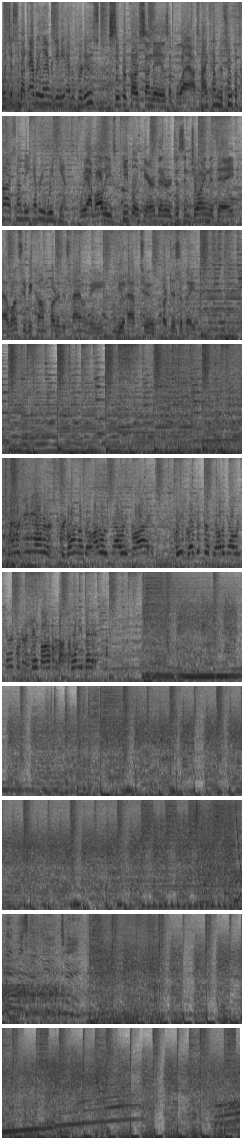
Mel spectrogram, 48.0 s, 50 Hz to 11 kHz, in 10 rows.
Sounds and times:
Speech: 0.0s - 13.5s, 19.3s - 26.0s, 37.6s - 40.0s
Music: 0.0s - 47.9s.

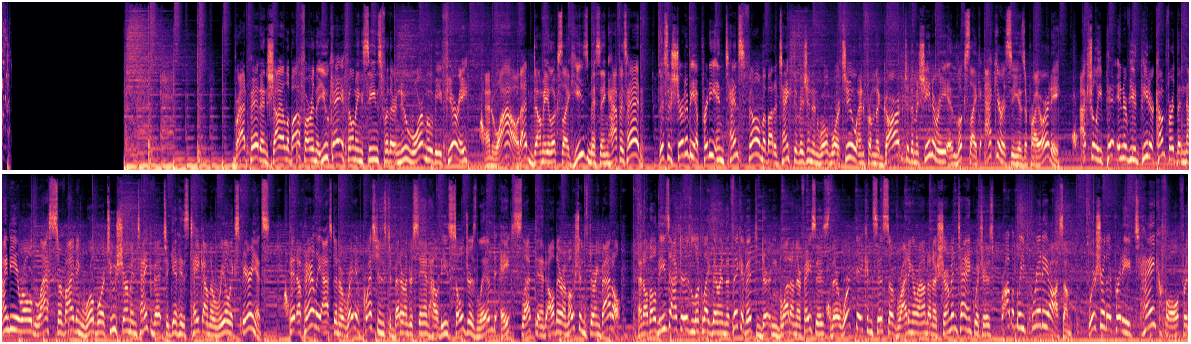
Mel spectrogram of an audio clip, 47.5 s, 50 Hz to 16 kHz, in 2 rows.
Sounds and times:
Music: 2.4s - 47.4s
Speech: 4.6s - 47.4s.

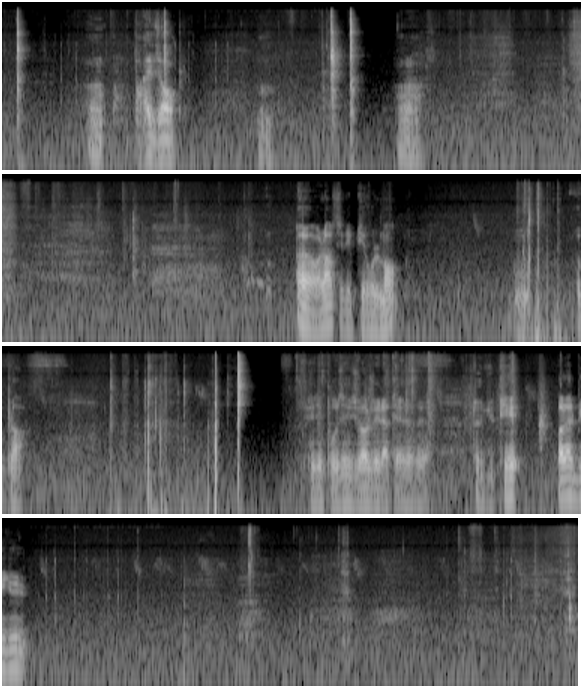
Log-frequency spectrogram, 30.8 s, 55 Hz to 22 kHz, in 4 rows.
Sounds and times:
Speech: 1.1s - 2.4s, 5.2s - 5.8s, 11.6s - 13.0s, 15.4s - 15.8s, 19.4s - 23.5s.

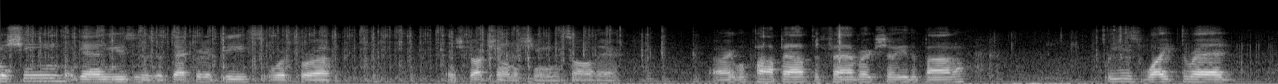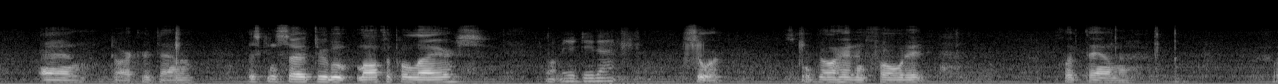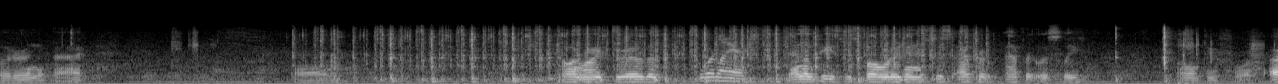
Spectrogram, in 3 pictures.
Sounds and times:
Speech: 0.0s - 3.4s, 4.5s - 6.2s, 31.2s - 36.4s, 37.3s - 38.3s
Sewing machine: 0.0s - 6.6s, 28.6s - 35.5s.

